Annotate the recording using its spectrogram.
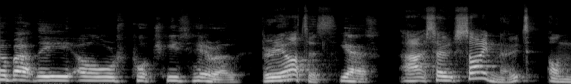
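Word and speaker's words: Viriathus: So, side note on this Viriatus, the people of the town from which Viriatus originated apparently pronounce all V's as B's or the other way around, as sort of homage to their man Viriatus. So he was Bariatus.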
